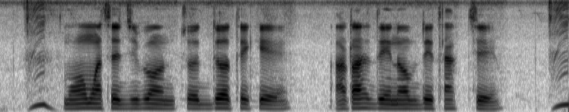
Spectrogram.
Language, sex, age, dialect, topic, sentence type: Bengali, male, 18-24, Western, agriculture, statement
